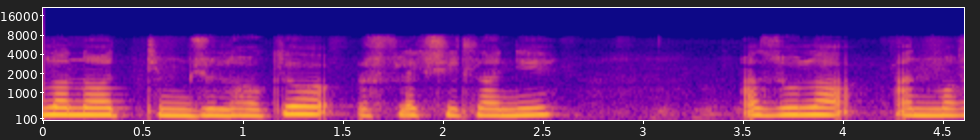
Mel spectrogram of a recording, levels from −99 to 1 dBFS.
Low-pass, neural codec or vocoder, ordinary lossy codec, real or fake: none; none; none; real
